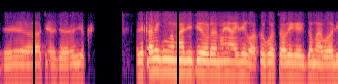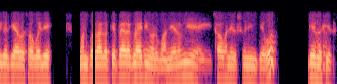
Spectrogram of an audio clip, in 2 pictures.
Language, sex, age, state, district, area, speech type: Nepali, male, 60+, West Bengal, Kalimpong, rural, conversation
